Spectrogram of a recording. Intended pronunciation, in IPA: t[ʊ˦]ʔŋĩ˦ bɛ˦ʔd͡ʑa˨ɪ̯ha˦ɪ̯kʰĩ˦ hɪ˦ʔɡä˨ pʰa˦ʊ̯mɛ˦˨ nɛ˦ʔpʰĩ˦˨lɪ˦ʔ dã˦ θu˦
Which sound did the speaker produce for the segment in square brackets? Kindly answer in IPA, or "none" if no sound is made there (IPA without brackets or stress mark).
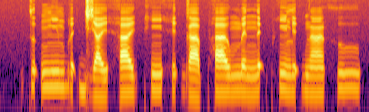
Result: ʊ˦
